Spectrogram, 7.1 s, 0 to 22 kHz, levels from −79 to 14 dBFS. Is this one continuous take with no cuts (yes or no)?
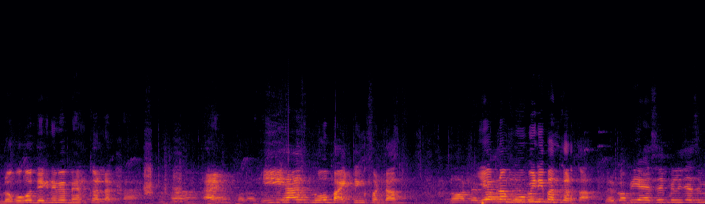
yes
